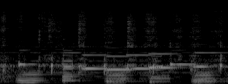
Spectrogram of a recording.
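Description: Toothbrush scrubbing back and forth on the plastic teeth of a giant dental demonstration mouth, in quick repeated strokes, over soft background music with a simple melody.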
